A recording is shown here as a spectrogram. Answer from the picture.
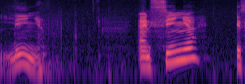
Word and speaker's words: ligne: Ligne. Ligne. Ligne. Good. So now we're obviously not going to pronounce the last E's for each of them.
